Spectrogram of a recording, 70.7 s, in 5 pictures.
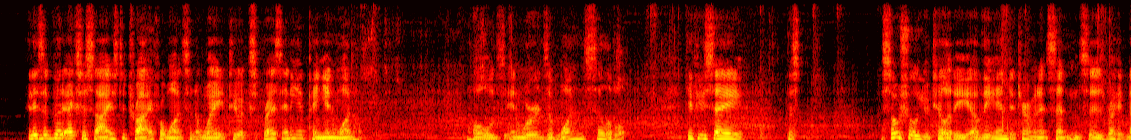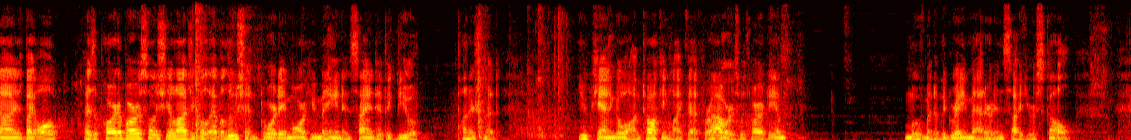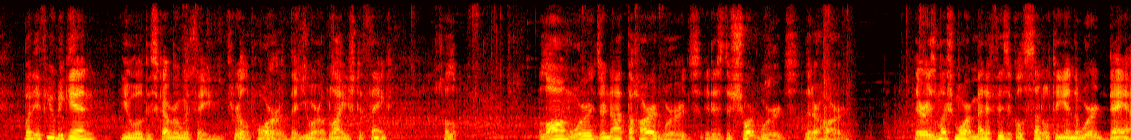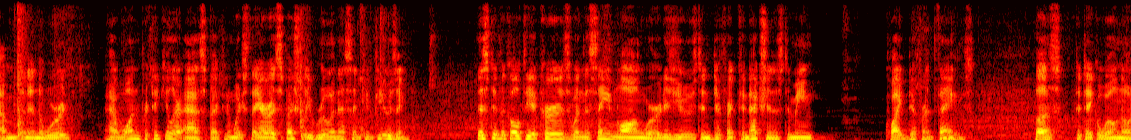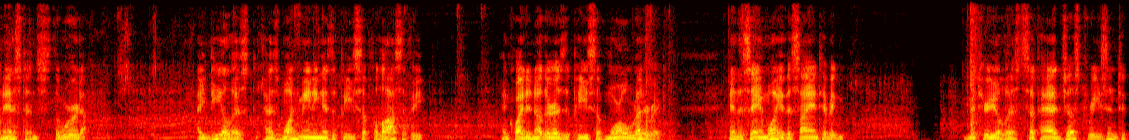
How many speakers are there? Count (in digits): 1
